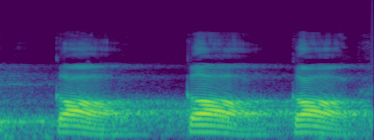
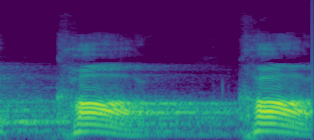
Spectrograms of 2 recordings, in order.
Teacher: तो खा में क्या आएगी, ज़्यादा वायु आएगी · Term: महाप्राण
